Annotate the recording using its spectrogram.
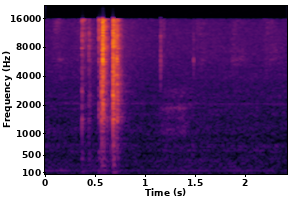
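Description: Baked polymer clay necklace tiles strung on wire clicking lightly against each other as the piece is handled: three quick clicks about half a second in.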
